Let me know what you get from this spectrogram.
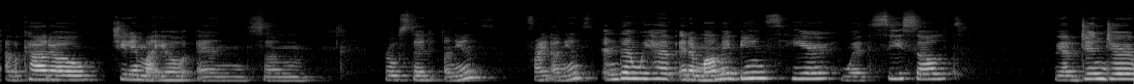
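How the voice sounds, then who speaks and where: Young woman from sweden chatting while she eats, rambles and corrects herself, echoey room. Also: mid-range voice. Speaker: vlogger. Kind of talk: casual mukbang Q&A chat. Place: room at home.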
